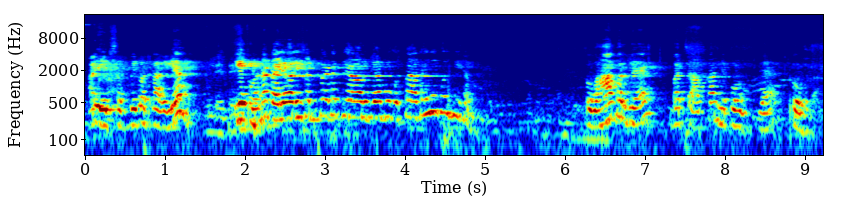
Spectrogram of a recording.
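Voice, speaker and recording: A man addresses fellow teachers at a school cluster meeting, explaining at length and repeating words for emphasis. His voice sits high and bright. The room is strongly echoey and the mic is placed well away from him. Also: expressive, normal speed, far from the mic. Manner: explanatory, repeats words, uses everyday examples.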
